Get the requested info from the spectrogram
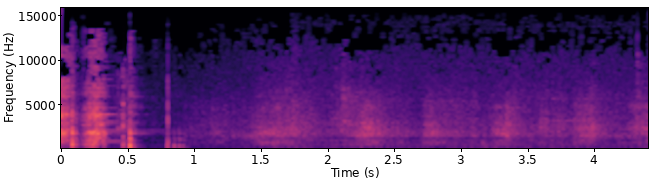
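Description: Phone-camera handling and clothing rustle: a few sharp knocks and scrapes in the first second, then a faint, soft rustling.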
